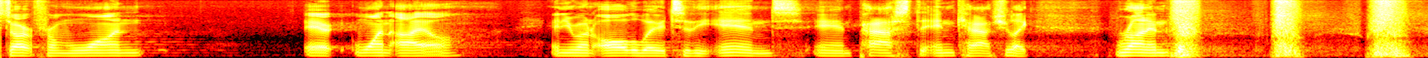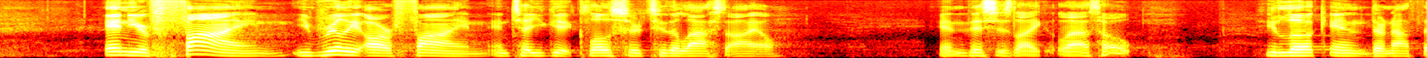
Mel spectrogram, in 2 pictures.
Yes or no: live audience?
yes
